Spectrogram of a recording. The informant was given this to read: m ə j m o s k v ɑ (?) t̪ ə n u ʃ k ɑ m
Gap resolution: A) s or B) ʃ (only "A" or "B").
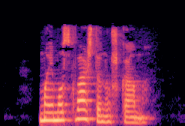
B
